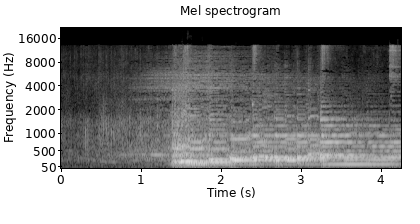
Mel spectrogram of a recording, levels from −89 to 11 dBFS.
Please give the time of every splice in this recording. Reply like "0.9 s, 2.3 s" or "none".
none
